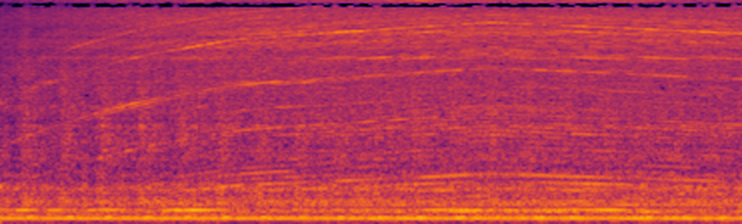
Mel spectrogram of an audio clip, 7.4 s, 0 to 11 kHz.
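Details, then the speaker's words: Old Migatronic W1 1613 washing machine, first test wash after rebuild (new stainless drum spider, new bearings), unused about a year. Constant low hum with faint whirring whine as drum turns; owner suspects motor may be going, cause unconfirmed. "hear that noise there it's up one I'm on maybe the motor be are going maybe know could be this is quite an old machine"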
